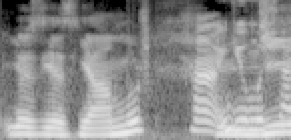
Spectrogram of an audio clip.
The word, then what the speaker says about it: yağmur: Yumuşak No, G is yağmur. like yes, yağmur. Huh, And yumuşak G- G, okay. Yes, yumuşak G is soft G.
